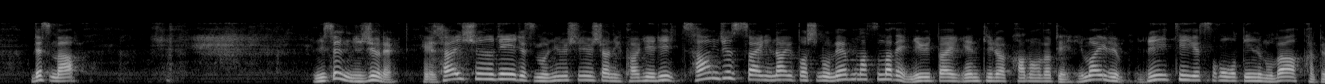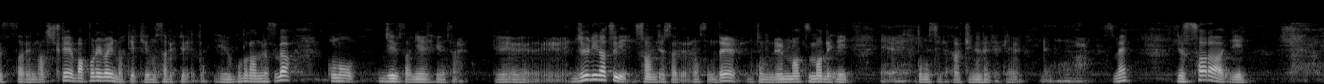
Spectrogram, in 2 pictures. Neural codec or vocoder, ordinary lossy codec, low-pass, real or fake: autoencoder, 22.05 kHz, a latent of 192 numbers a frame, VITS, trained on one speaker; Opus, 24 kbps; 7.2 kHz; fake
